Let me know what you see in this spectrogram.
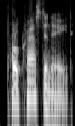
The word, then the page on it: procrastinate: American English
